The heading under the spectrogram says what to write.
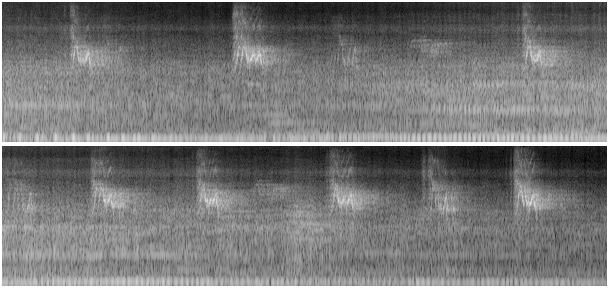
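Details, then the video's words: Sparrow chicks in the nest while the adults feed them; short, high, sharp chirps repeated roughly every second, over a steady low hum in the background. "sparrow bird feeding their chicks in the nest"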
